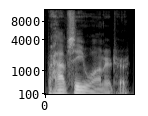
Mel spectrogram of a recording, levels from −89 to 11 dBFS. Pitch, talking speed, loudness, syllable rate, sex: 85 Hz, 215 wpm, -17 LUFS, 5.9 syllables/s, male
